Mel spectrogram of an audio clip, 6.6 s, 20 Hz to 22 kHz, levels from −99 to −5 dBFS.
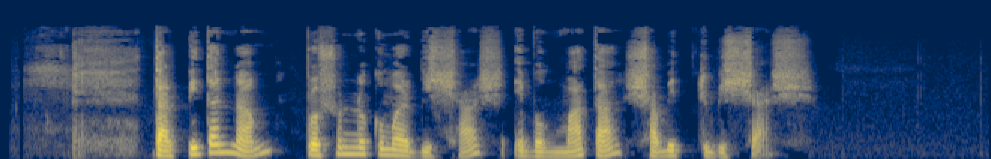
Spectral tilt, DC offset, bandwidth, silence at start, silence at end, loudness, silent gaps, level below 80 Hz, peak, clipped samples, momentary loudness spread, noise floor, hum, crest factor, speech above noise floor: -5.5 dB/octave; under 0.1%; 11 kHz; 0.25 s; 1.2 s; -24 LUFS; none; -64 dBFS; 0 dBFS; under 0.1%; 17 LU; -76 dBFS; none; 24 dB; 53 dB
